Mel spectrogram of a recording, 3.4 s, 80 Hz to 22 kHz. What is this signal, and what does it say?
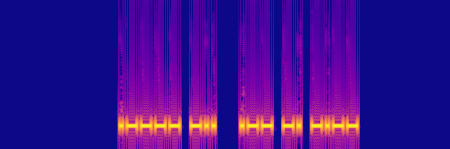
Morse code, heard as a keyed tone, about 46 wpm, 700 Hz. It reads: 1D WNY
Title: Field Day Exchanges - 45wpm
